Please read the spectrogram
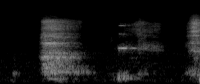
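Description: A man breathing hard and out of breath after an all-out high-intensity interval: two heavy, gasping breaths, the first the louder.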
